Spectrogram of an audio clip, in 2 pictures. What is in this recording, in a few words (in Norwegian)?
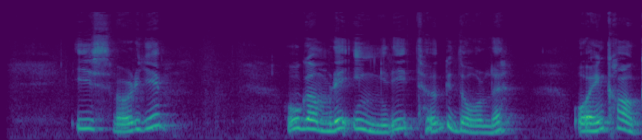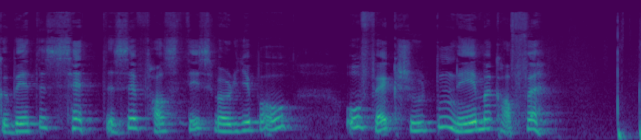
i svoLje, Numedalsmål; Ho gamLe Ingri tøgg dåle, o ein kakubete sætte se fast i svøLje på o.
